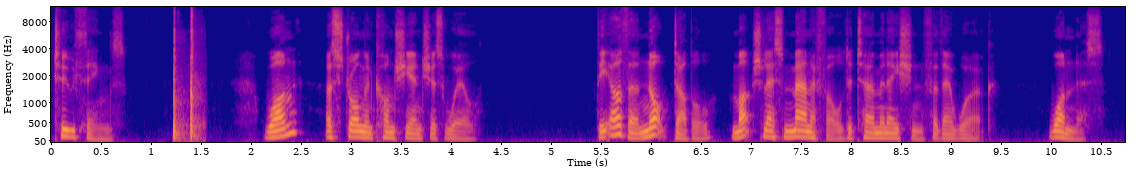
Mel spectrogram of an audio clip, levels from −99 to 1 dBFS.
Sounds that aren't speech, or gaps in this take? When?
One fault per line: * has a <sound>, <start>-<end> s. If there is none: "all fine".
* has a thud, 1.2-1.6 s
